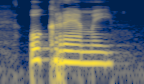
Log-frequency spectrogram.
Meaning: separate, discrete, distinct, individual
- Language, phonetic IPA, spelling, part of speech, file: Ukrainian, [ɔˈkrɛmei̯], окремий, adjective, Uk-окремий.ogg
